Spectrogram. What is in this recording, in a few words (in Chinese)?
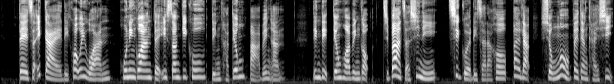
台語; 第11屆立法委員 (雲林縣第1選舉區) 丁學忠罷免案前言; 有聲公報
